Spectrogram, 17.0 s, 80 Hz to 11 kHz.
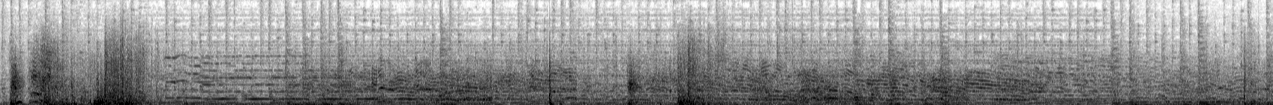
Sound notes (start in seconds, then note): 0.4 crashing; 5.0 shouting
